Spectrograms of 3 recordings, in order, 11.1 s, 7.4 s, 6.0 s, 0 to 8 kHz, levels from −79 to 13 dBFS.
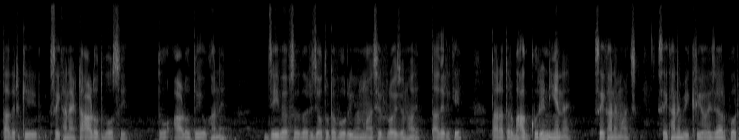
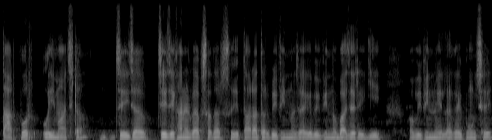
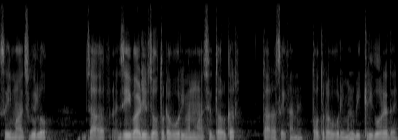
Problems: background sounds at intervals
